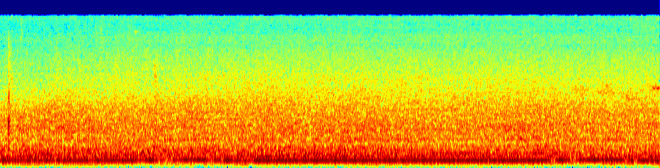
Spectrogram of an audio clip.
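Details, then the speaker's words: Home AC condenser unit after replacing bulging run capacitor that stopped the fan: low steady compressor hum with fan running evenly, no clicking or rattling; running normally after repair. "units so as you can see everything is running um you can hear the compressor and the fan come on of course"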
